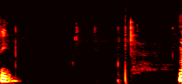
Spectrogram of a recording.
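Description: A pause with two or three short, faint clicks about a second and a half in, followed by a soft breathy noise.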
